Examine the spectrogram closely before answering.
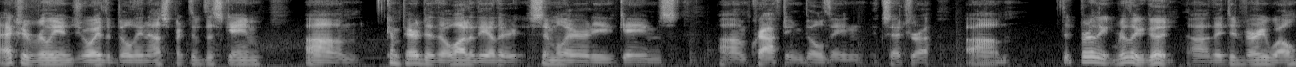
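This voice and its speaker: Speaking at a moderate pace with an American accent, a man keeps a fairly low pitch and ordinary pitch variation. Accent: Boston accent, here and there. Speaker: gaming video creator. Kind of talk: gameplay walkthrough. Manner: casual, halting with fillers.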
